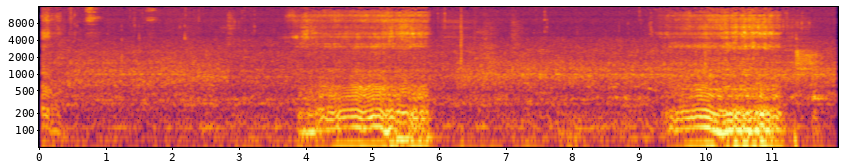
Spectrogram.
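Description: Low, rumbling snores on each inward breath, separated by quiet pauses, from a sleeping dog.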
